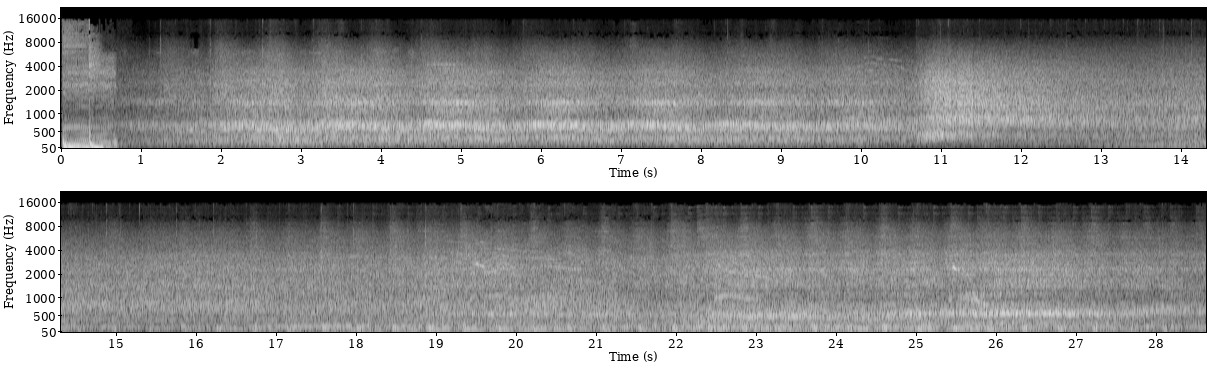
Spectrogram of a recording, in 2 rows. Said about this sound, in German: Und wir können ja mal kurz reinhören, was das für eine Jubelexplosion beim Elfmetertor war und wie schön das einfach war, dass 64.000 wieder im Stadion waren.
